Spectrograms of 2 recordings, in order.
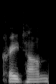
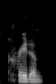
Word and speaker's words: kratom: Actually, that's how it's pronounced. I found that out through a little bit more research. We were calling it kratom, but it is kratom.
